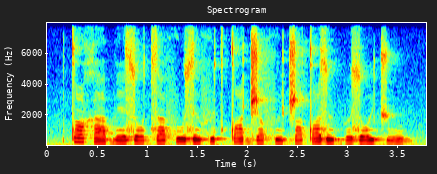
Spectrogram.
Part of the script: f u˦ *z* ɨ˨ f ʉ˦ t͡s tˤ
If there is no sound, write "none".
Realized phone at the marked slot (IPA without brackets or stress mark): z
